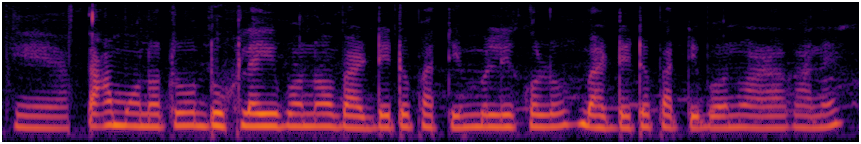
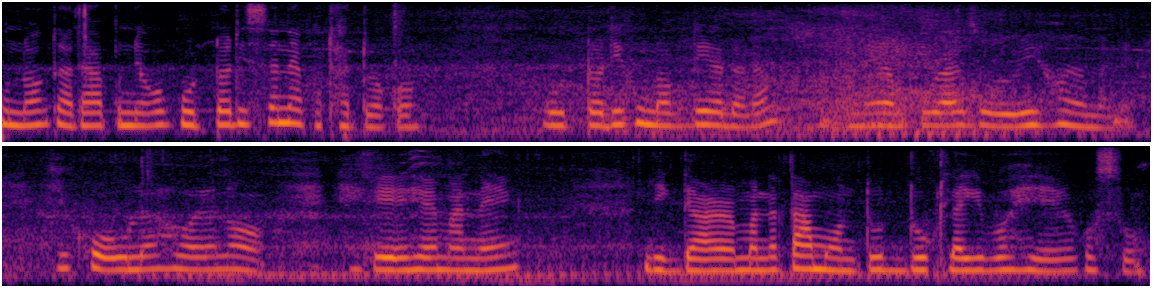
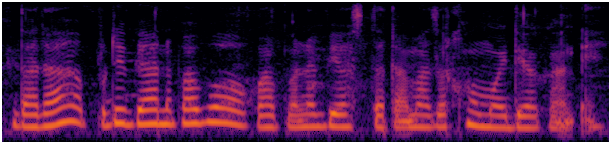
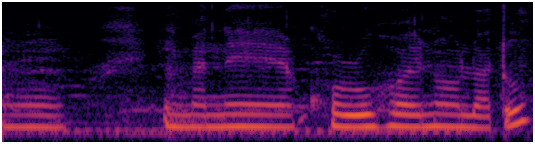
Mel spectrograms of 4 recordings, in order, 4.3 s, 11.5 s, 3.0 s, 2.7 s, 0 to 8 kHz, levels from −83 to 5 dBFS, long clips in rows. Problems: constant background noise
